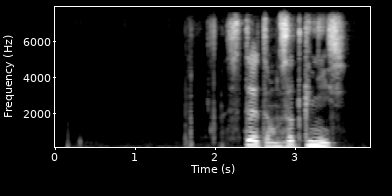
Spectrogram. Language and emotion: Russian, angry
